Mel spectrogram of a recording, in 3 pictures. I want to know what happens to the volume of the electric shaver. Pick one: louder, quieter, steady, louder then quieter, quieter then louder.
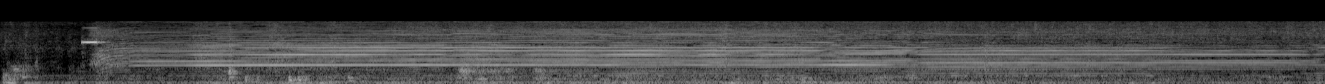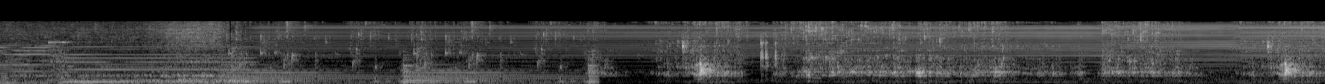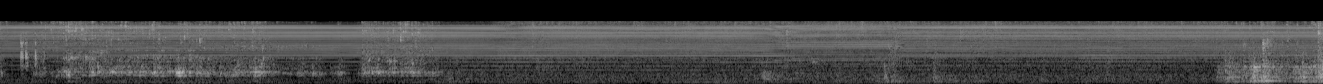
quieter then louder.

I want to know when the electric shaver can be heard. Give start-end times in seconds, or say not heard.
0.0-39.6.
